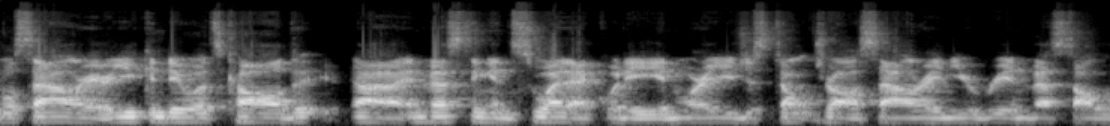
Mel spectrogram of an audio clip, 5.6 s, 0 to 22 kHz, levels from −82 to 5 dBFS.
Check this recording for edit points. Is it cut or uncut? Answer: uncut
